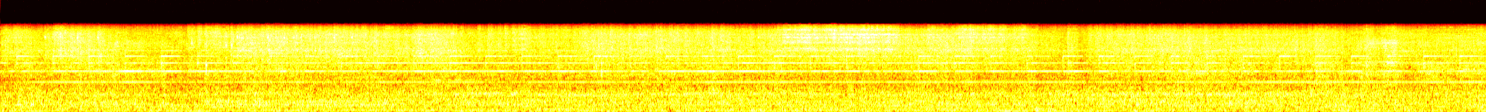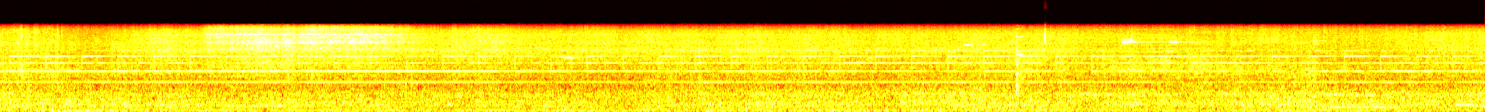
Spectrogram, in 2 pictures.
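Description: Loaded freight gondola cars rolling past on steel wheels: a steady rumble and clatter of wheels on rail, with a steady high tone running through it and short hissing patches about eight and seventeen seconds in.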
